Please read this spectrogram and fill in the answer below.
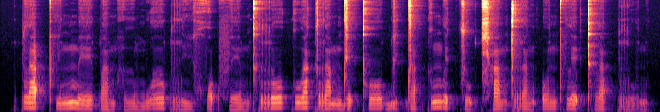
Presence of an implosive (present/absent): absent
